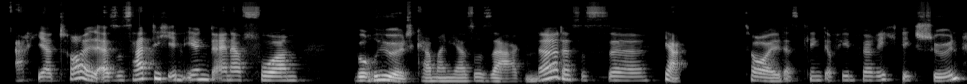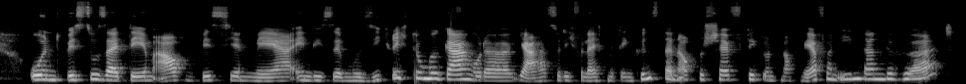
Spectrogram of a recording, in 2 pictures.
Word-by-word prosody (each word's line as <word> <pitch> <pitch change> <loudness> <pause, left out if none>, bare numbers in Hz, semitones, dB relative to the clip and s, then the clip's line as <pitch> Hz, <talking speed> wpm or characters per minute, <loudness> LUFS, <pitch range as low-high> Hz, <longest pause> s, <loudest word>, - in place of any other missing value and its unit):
Ach - - -5
ja, 180 -1 +1
toll. 265 +11 +2
Also 180 +2 +2
es 195 +2 -2
hat 255 +3 +5
dich 265 -1 +3
in 210 - -2
irgendeiner 200 -3 +2
Form 190 -1 +2 0.6
berührt, 180 -5 +4
kann 155 -2 -3
man 155 0 -2
ja 155 0 -2
so 170 +1 -6
sagen, 140 -2 -2
ne? 260 - +6
Das 225 -3 -1
ist, 190 -3 -8
äh, 180 -1 -2 0.2
ja, - - +4 0.7
toll. 165 -6 +1
Das 90 0 -9
klingt 195 - -8
auf 180 - -11
jeden 195 0 -9
Fall 195 -1 -4
richtig 215 0 -7
schön. 215 - 0 0.3
Und 215 -1 +2
bist 210 +2 +1
du 240 - +1
seitdem 190 -3 +2
auch 190 +1 +2
'n 180 -1 -21
bisschen 190 -2 -5
mehr 170 +2 +1
in 195 -1 -3
diese 180 -2 -4
Musikrichtung 210 - -2
gegangen 240 -3 +6
oder, 175 -2 -3
ja, 145 +1 +5
hast 170 +1 -9
du 195 - -9
dich 185 -1 -9
vielleicht 170 0 -4
mit 180 0 -15
den 170 -1 -11
Künstlern 270 - -2
auch 215 - -4
beschäftigt 220 0 -4
und 190 -1 -12
noch 180 0 -13
mehr 180 +6 +1
von 230 +2 -5
ihnen 255 +1 0
dann 240 0 -1
gehört? 250 0 -3
190 Hz, 185 wpm, -23 LUFS, 175-220 Hz, 0.7 s, ne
